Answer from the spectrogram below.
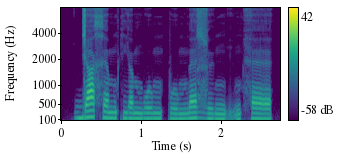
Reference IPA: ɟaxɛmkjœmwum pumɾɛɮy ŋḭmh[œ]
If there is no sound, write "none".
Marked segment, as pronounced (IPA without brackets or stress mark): ɛ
